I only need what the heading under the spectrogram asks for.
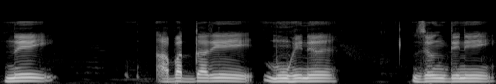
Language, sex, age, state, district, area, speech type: Bodo, male, 60+, Assam, Baksa, rural, spontaneous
